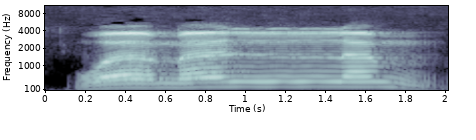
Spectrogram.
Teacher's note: Nun mati bila bertemu lam hukumnya idgham bila gunnah, masuk tanpa dengung.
